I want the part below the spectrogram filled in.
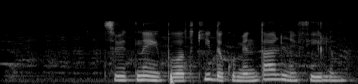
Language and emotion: Russian, neutral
